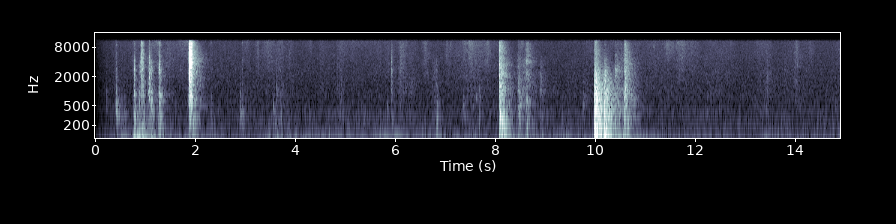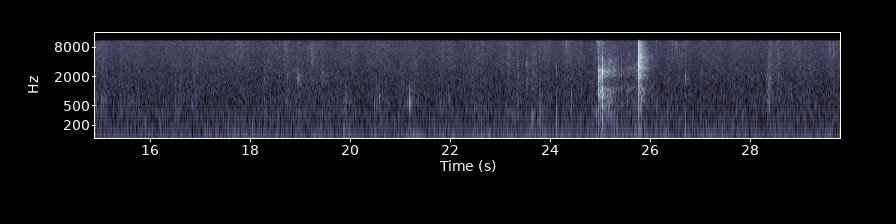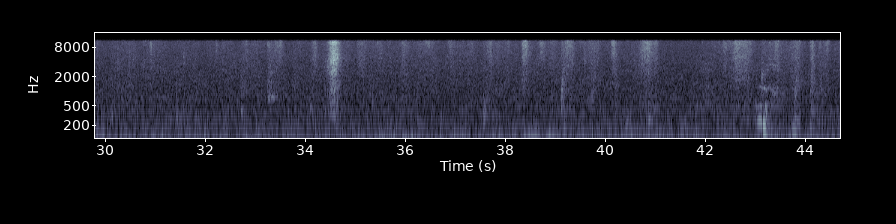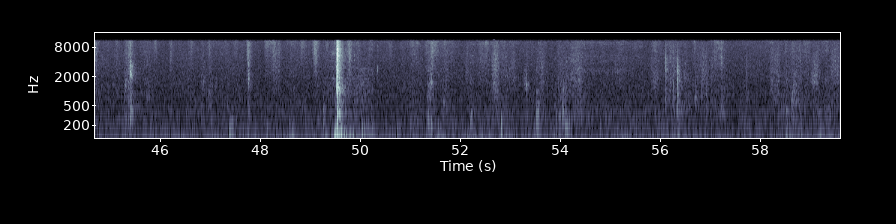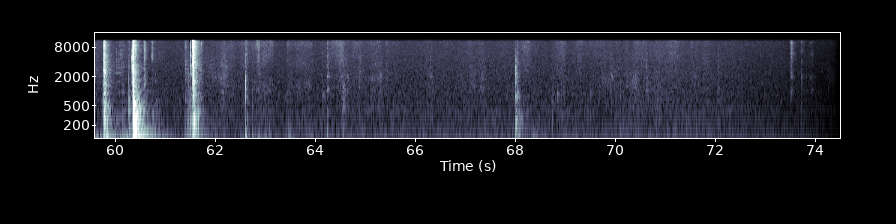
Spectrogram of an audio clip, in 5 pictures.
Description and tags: A sound of someone closing a door and walking through a house, can be used for a person preparing for a shower.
